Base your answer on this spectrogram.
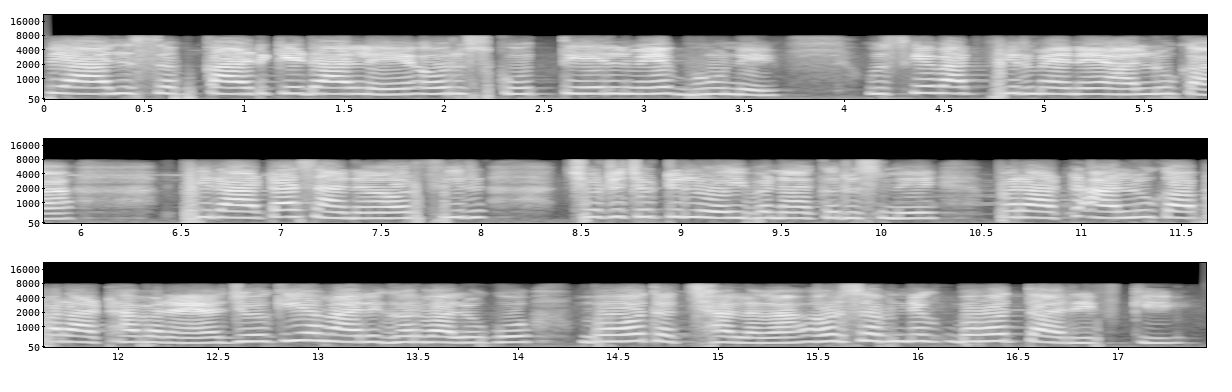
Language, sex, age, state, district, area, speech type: Hindi, female, 18-30, Uttar Pradesh, Mirzapur, rural, spontaneous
